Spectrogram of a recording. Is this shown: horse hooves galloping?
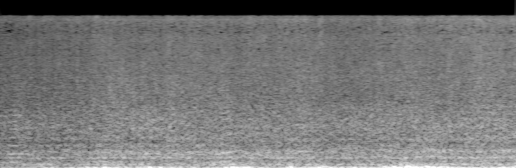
no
